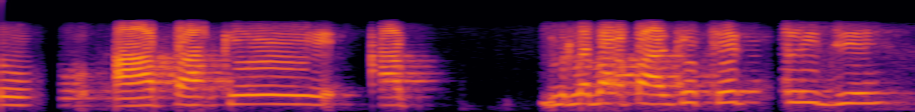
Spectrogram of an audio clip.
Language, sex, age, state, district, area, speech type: Hindi, female, 18-30, Uttar Pradesh, Bhadohi, rural, conversation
